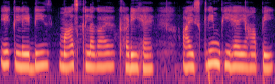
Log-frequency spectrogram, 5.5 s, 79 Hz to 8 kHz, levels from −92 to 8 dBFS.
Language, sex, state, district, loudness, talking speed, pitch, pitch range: Hindi, female, Jharkhand, Ranchi, -15 LUFS, 120 wpm, 210 Hz, 205-225 Hz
